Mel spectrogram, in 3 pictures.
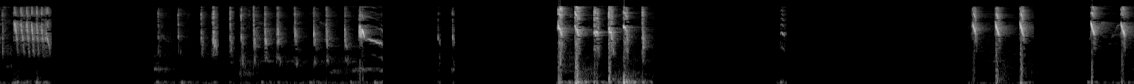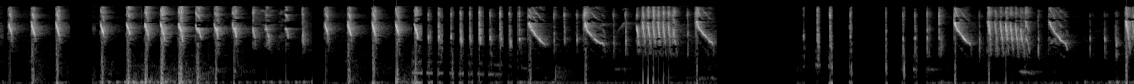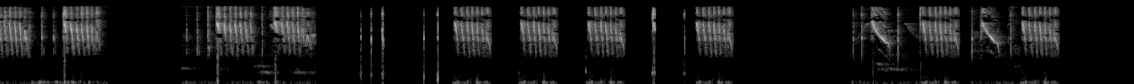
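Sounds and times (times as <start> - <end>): bird chirping and trilling: 0.0 - 0.6, 1.6 - 3.9, 5.6 - 6.6, 9.7 - 18.6, 20.4 - 23.8, 24.5 - 25.9, 27.2 - 29.0, 29.6 - 30.1, 31.2 - 33.3.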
